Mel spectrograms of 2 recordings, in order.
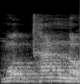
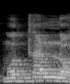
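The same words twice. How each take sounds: No difference in how they are said.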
